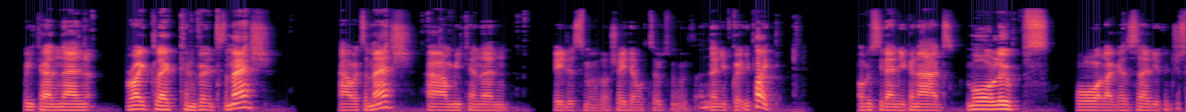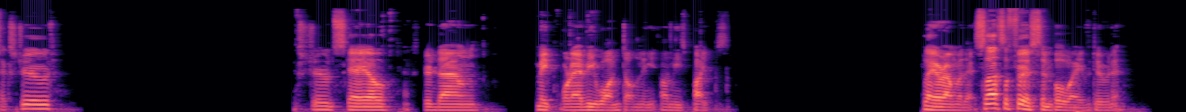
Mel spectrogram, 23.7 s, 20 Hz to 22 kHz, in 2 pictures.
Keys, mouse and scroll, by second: 1.0-2.0 right drag, 3.2 Tab, 3.9 Tab, 4.2 click, 4.5-5.2 right drag, 5.9-7.2 middle drag, 8.0 KP_1, 8.3 Tab, 9.1 ctrl+r, 11.2 e, 11.2 z, 11.8 click, 12.0 s, 12.9 right click, 13.6 ctrl+z, 14.4-16.7 typing, 15.7 click, 17.1 click, 17.4 shift+middle click, 17.6 Tab, 18.0-18.9 middle drag, 19.0 shift+middle drag, 19.2 middle drag, 19.6 shift+middle drag, 20.3-21.1 middle drag.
